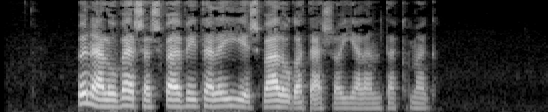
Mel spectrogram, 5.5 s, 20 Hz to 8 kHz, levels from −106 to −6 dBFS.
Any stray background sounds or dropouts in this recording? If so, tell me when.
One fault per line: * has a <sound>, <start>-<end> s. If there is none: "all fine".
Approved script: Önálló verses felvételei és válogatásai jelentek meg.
all fine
